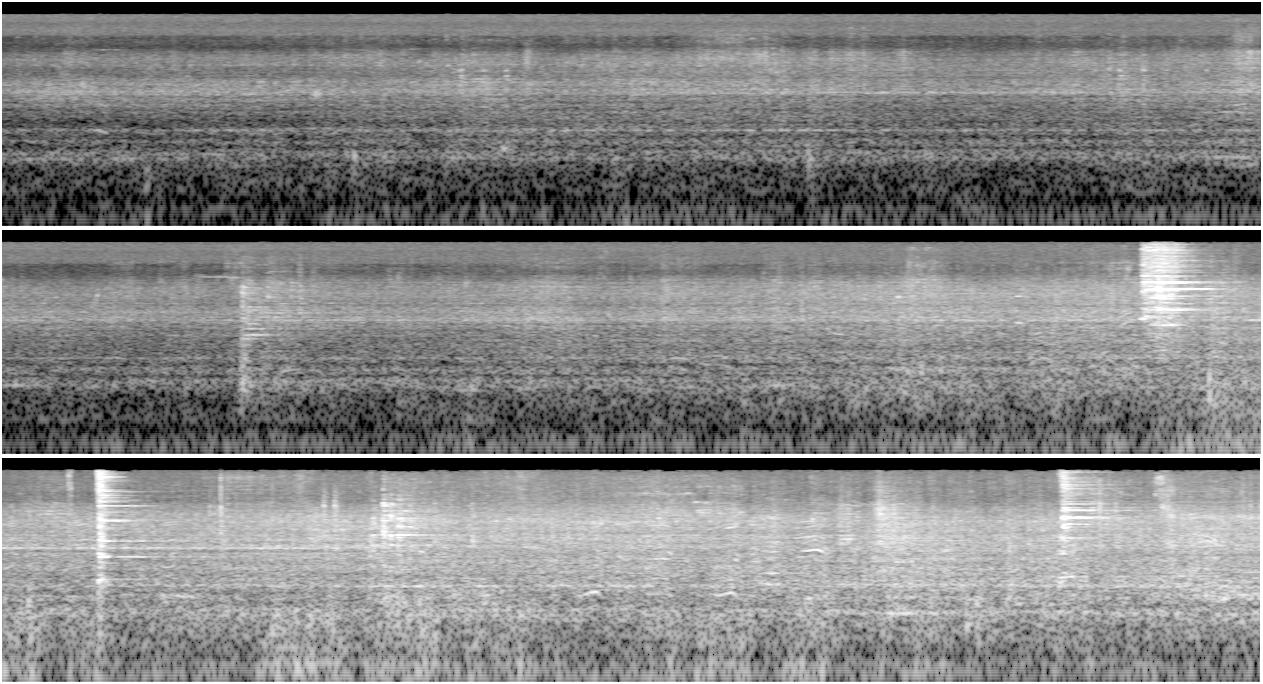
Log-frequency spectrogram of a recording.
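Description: A slow work train rumbles along the rails, growing louder as it draws near.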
